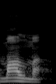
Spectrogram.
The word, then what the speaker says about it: Malmö: is spelled with an O, but it's pronounced Malmö.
